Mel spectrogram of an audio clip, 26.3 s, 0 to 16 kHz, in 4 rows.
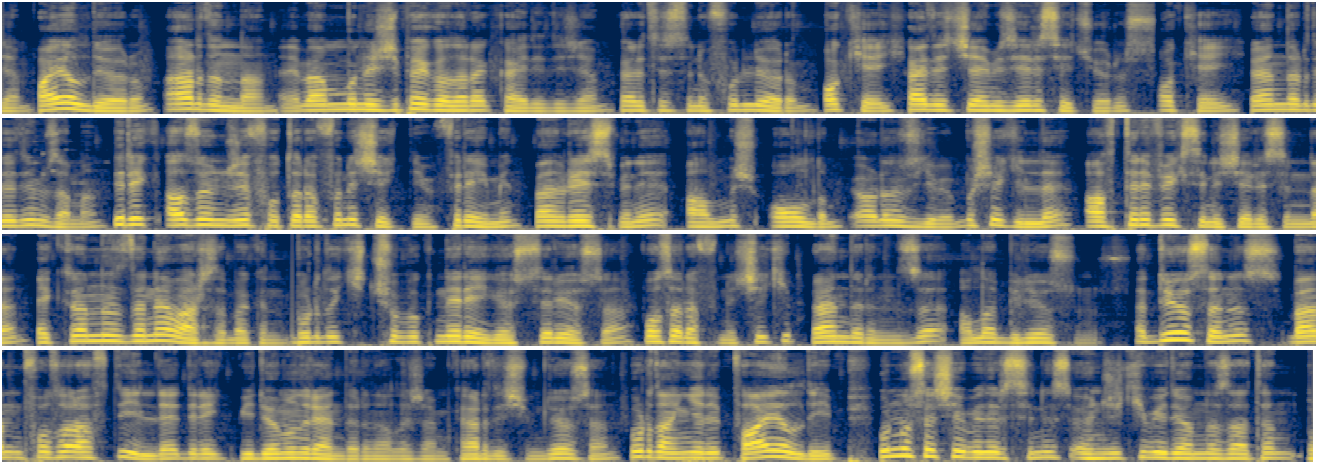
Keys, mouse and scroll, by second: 10.8 double click, 11.9 scroll down 2, 18.7 space.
